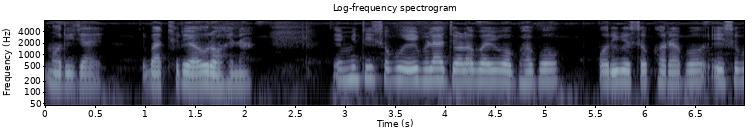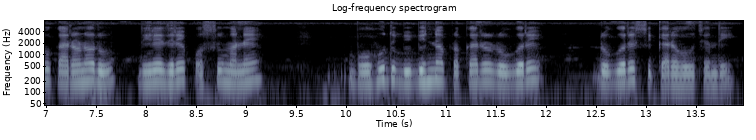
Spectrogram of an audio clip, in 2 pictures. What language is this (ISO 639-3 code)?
ori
